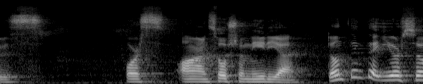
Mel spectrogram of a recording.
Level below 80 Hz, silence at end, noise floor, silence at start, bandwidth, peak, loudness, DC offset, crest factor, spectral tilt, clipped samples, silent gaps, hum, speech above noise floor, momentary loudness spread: -64 dBFS; 0 s; -61 dBFS; 0 s; 16.5 kHz; -10 dBFS; -26 LUFS; under 0.1%; 18 dB; -4 dB/octave; under 0.1%; none; none; 36 dB; 7 LU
